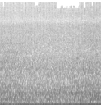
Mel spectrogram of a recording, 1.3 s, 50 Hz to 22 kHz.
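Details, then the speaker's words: Opel Corsa D 1.4 petrol after water pump replacement (old pump was noisy, knocking at idle): even, low steady idle hum with no ticking, squeal or grinding; engine idles smoothly. "viz ayağımızı değiştik motoru saat gibi çalışıyor"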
